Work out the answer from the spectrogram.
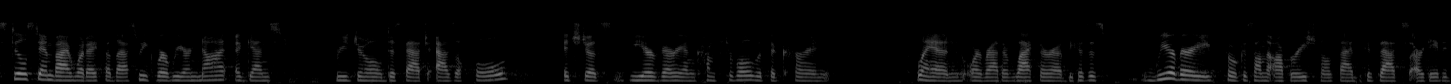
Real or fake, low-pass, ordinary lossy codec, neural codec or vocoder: fake; 7.2 kHz; Opus, 64 kbps; vocoder, 22.05 kHz, 80 mel bands, WaveNeXt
